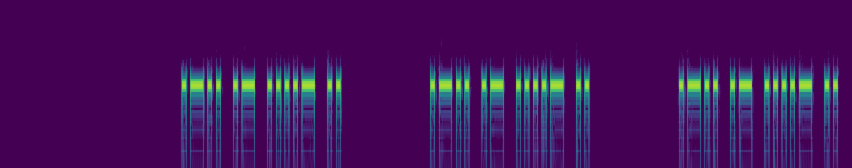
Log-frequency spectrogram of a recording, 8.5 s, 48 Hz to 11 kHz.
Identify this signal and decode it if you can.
Morse code, heard as a keyed tone, about 28 wpm, 700 Hz. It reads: LA4I LA4I LA4I
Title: DXCC-100 Call Signs - 4 Characters - Repeated 3x - 28wpm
